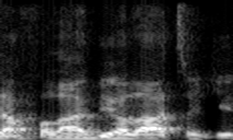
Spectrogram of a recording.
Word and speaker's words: Afolabi Olatunji: Well, yeah, we call it Afolabi OLATUNJI. That's the way it's been properly, rightly pronounced.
